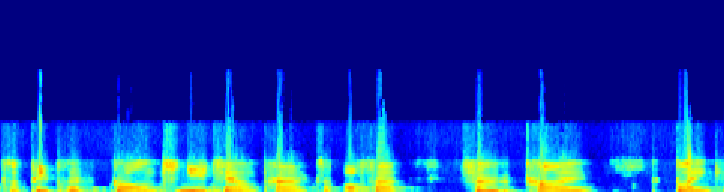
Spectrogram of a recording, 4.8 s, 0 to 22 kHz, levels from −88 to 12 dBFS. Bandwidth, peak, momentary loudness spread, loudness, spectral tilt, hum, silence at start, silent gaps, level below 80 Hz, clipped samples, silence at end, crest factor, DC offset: 13 kHz; -4 dBFS; 8 LU; -19 LUFS; -5.5 dB/octave; none; 0 s; none; -48 dBFS; under 0.1%; 0 s; 16 dB; under 0.1%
